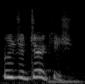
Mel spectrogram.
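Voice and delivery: very high, puzzled squeak; confused goblin. Acted. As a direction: squeak a baffled question.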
